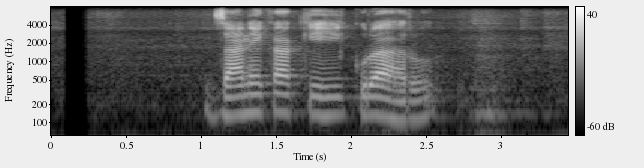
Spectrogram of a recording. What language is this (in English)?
Nepali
